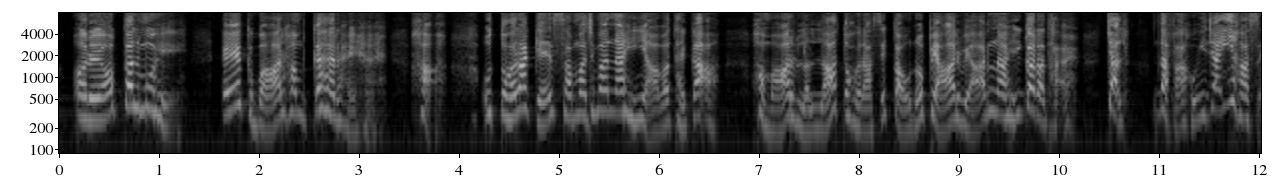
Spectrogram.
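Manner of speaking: loud, shrill, furious, angry scolding. Voicing the mother-in-law throwing the bride out, angry mother-in-law voice. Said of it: "गुस्से से बोलती है".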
